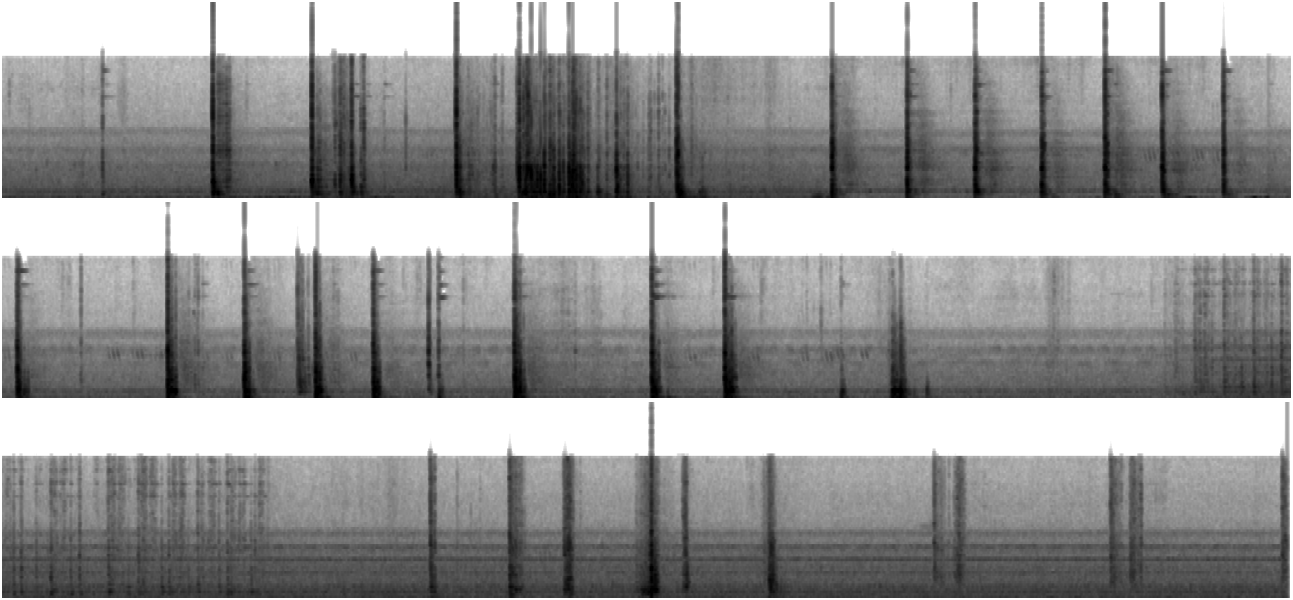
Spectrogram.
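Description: Jungle knife chopping green bamboo poles: a long run of sharp woody strikes, about two a second at their quickest, that stops a little over halfway through, followed by only a few scattered strikes.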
